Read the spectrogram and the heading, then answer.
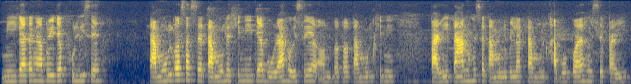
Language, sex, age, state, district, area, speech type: Assamese, female, 60+, Assam, Lakhimpur, urban, spontaneous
